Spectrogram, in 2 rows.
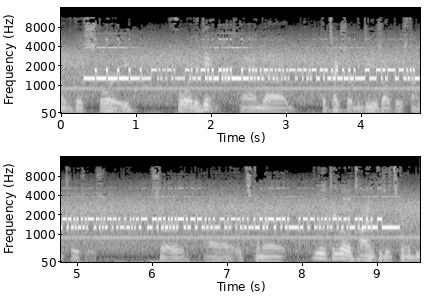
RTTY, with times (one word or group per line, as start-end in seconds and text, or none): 1.7-2.7 HA4KF
2.9-3.2 DE
3.3-4.2 ZL1M
4.4-4.8 TNX
5.0-5.4 FER
5.6-6.0 QSO
6.2-7.1 JEAN,
7.2-7.7 73
7.8-8.4 AND
8.6-9.2 GL.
